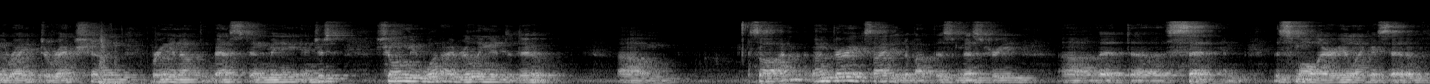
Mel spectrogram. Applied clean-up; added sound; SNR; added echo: none; Slam; 11 dB; reverberation time 0.7 s.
